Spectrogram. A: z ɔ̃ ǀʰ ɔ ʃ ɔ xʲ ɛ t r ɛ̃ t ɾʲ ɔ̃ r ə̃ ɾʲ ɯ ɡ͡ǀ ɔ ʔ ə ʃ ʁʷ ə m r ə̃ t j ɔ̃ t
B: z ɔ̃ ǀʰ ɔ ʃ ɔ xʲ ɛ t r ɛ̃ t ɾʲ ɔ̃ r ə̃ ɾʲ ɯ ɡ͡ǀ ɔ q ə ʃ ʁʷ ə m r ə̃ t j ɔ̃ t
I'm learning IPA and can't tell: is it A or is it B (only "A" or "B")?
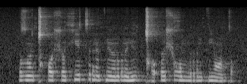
A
